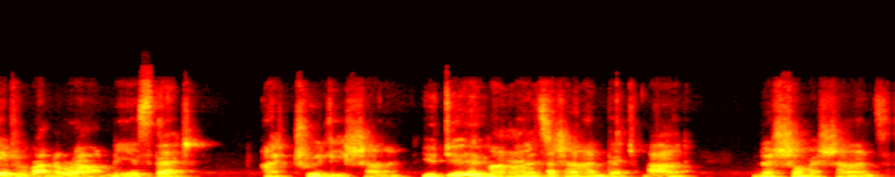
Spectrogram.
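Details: Adult woman with motor neuron disease, a progressive degenerative disease whose functioning worsens daily and which she says is audible in her voice; dysarthria (motor neuron disease).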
